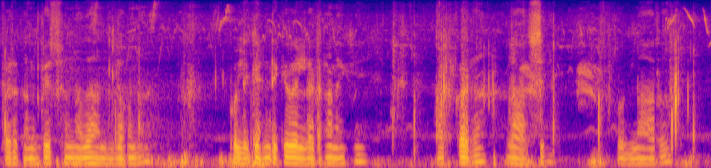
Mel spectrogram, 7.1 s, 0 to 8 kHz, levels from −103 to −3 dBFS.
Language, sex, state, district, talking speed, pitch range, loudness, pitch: Telugu, male, Andhra Pradesh, Sri Satya Sai, 60 wpm, 95-105 Hz, -25 LUFS, 95 Hz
